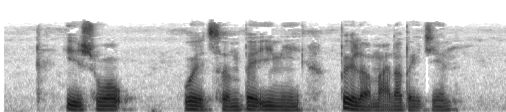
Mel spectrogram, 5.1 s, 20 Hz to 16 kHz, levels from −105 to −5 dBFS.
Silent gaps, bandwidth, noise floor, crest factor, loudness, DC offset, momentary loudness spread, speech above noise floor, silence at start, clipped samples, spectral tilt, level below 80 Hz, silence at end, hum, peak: none; 8 kHz; -47 dBFS; 18 dB; -20 LUFS; under 0.1%; 9 LU; 29 dB; 0.35 s; under 0.1%; -5.5 dB/octave; -54 dBFS; 0.5 s; none; -4 dBFS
